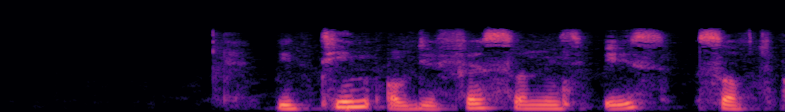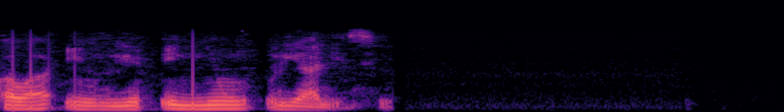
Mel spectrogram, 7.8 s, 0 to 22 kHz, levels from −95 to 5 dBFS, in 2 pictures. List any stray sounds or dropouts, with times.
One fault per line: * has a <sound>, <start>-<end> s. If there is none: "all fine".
all fine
